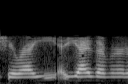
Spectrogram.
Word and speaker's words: Shirai: guys ever heard of I know a lot of people on internet pronounce it iOS shirai but it's actually iOS shiray have you guys ever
